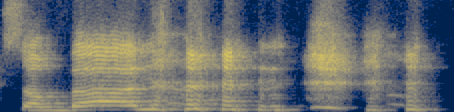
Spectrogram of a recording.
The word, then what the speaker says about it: Sorbonne: It's more of an open O for the pronunciation. An open O. Yeah, Sorbonne.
